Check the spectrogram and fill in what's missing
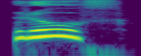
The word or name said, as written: ರೋಫು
